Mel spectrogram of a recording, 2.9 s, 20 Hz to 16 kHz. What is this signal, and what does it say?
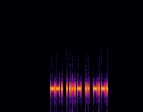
Morse code, heard as a keyed tone, about 44 wpm, 700 Hz. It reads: G4IC
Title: DXCC-100 Call Signs - 4 Characters - 45wpm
